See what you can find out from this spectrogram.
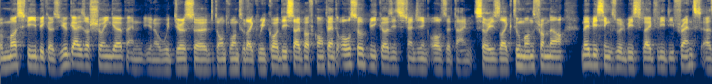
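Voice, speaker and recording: A middle-aged man with a French accent gives a loose, energetic live presentation, full of fillers and casual cursing. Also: lowish voice. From France. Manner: loose, hype-driven, heavy filler words and cursing. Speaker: conference presenter, studio founder.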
